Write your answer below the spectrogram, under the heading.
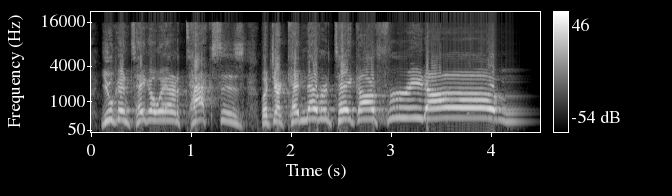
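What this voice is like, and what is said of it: Weak attempted Scottish accent. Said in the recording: “That's my Irish accent. Or Scottish? ... Sorry, I don't do accents.”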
